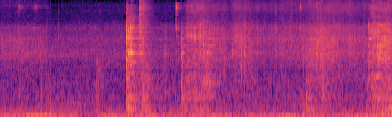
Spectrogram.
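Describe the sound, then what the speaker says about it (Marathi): Sabudana khichdi gets stirred in a pan, giving soft scraping and clinking strokes over a light sizzle, with a few sharper utensil knocks at irregular moments, close and fairly quiet. "आता चांगलं मिक्स करून घ्यायचं"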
